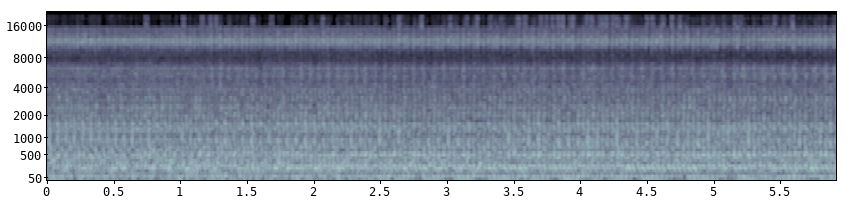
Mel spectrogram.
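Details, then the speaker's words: 1960 Evinrude Fisherman 5.5 hp two-stroke outboard, rebuilt, first start in test tank, fired in 3 pulls and warming up: fast, even putter at idle with steady rattle underneath, no misfires, pumping lots of water; normal idle. "Let it warm up a little bit, and I'll see if I can dial the idle in a little better. Pumping lots of water."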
